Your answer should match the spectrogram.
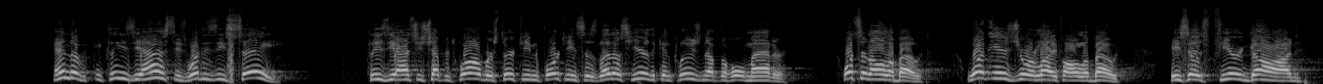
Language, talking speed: English, 170 wpm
